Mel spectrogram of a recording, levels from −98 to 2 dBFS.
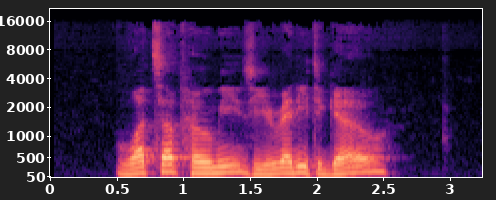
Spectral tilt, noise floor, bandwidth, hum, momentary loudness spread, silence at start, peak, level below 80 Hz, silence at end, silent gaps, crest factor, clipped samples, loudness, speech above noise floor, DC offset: -7.5 dB/octave; -65 dBFS; 16.5 kHz; none; 7 LU; 0.5 s; -2 dBFS; -56 dBFS; 0.7 s; none; 16 dB; under 0.1%; -18 LUFS; 48 dB; under 0.1%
